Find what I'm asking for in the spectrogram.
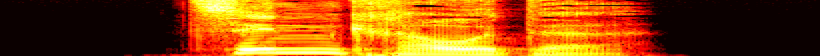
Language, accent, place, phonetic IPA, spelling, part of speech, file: German, Germany, Berlin, [ˈt͡sɪnˌkʁaʊ̯tə], Zinnkraute, noun, De-Zinnkraute.ogg
- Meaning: dative singular of Zinnkraut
